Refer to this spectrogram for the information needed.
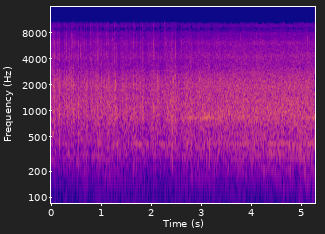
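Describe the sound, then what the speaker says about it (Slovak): Sustained, dense applause from mourners at Pavol Demitra's farewell in Trenčín, steady and loud for several seconds with no break, many hands clapping together close by. "S Pavlom Demitrom sa diváci naposledy rozlúčili potleskom."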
